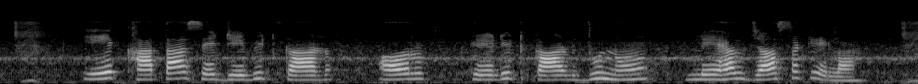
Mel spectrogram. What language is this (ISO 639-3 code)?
bho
